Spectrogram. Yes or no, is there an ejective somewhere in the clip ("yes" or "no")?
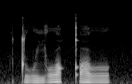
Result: yes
